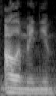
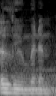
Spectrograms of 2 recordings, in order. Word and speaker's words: aluminium: American vocabulary besides aluminium it's aluminium it's not aluminum what they they couldn't be bothered to pronounce the extra eye I mean if you're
